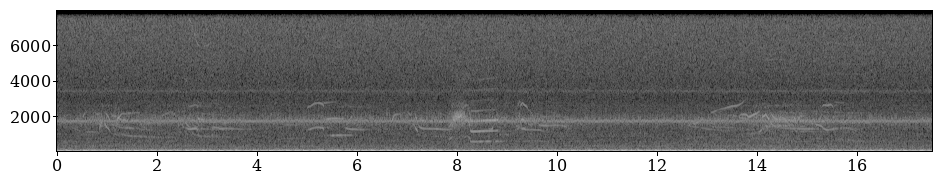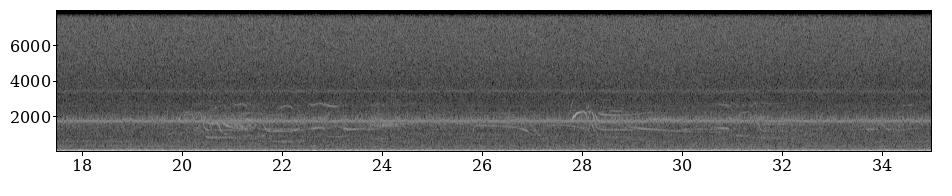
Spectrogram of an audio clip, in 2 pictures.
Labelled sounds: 0.0	4.3	killer whale, Bigg's (transient), 0.61 to 2.9 kHz
4.6	10.0	killer whale, Bigg's (transient), 0.37 to 3.4 kHz
13.0	16.2	killer whale, Bigg's (transient), 0.78 to 2.9 kHz
20.2	24.1	killer whale, Bigg's (transient), 0.42 to 2.0 kHz
26.8	30.2	killer whale, Bigg's (transient), 1.0 to 2.7 kHz

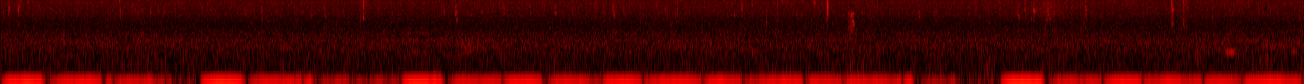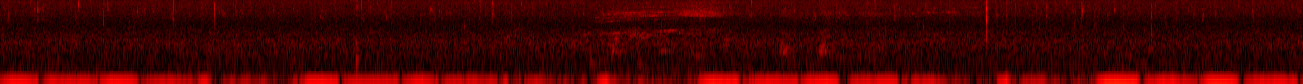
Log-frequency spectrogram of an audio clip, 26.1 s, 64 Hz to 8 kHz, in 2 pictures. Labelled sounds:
5.0	10.0	vessel noise, 0 to 8.0 kHz
17.9	18.2	killer whale, southern resident, J pod, 0.19 to 1.6 kHz
18.8	20.5	killer whale, southern resident, J pod, 0.12 to 8.0 kHz
21.2	22.9	killer whale, southern resident, J pod, 3.1 to 4.3 kHz
21.7	21.9	killer whale, southern resident, J pod, call S05, 0.15 to 4.1 kHz

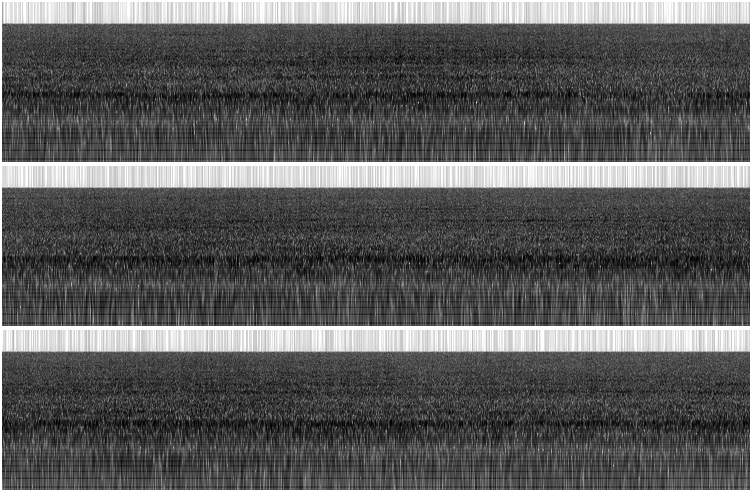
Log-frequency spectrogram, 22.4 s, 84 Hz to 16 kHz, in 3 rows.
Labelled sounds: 1.6	1.9	vessel noise, 5.3 to 5.5 kHz

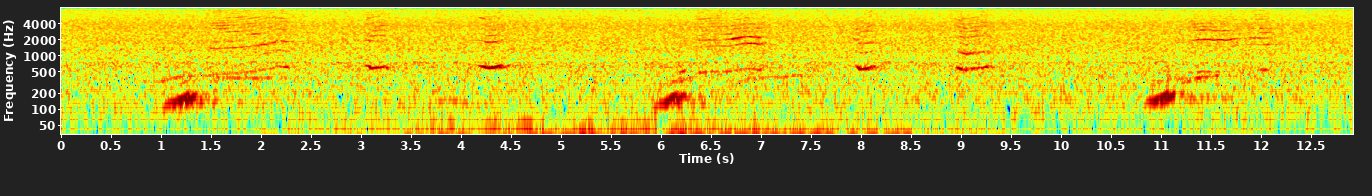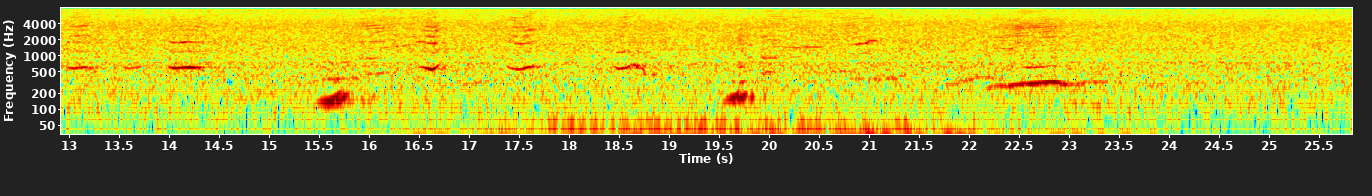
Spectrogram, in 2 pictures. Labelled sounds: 1.5	2.3	humpback whale, 1.3 to 5.4 kHz
6.4	7.1	humpback whale, 1.5 to 5.2 kHz
9.0	9.3	humpback whale, 1.0 to 1.2 kHz
11.3	12.1	humpback whale, 1.9 to 3.1 kHz
14.0	14.3	humpback whale, 1.7 to 1.9 kHz
16.0	16.7	humpback whale, 1.6 to 7.9 kHz
20.0	21.1	humpback whale, 1.6 to 5.5 kHz
22.4	22.9	humpback whale, 3.1 to 3.6 kHz

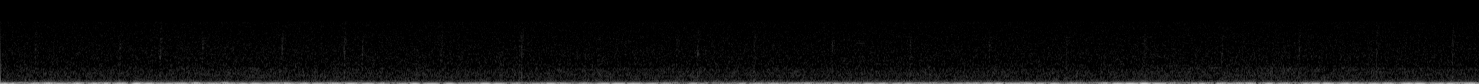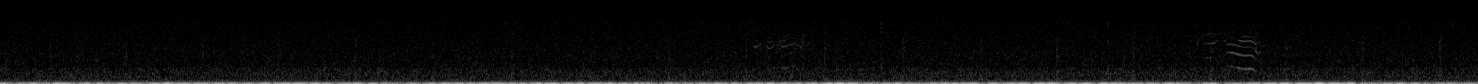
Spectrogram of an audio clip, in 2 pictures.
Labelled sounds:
22.5	22.8	killer whale, 2.0 to 2.7 kHz
26.8	27.4	killer whale, 1.3 to 4.3 kHz

